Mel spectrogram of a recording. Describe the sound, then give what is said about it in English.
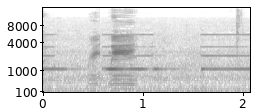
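A vehicle's reversing alarm beeps in steady, evenly spaced electronic tones over low rumbling background noise, with a brief voice sounding partway through. “Beep beep.”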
